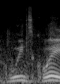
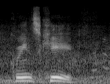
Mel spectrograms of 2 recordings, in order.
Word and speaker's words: Queen's Quay: oh okay down to queen's quay usually to to really that's really far down oh my god queen's key queen's key it's pronounced i think okay queen square what's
